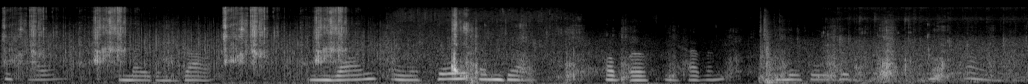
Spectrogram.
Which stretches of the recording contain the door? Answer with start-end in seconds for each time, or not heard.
7.5-8.0.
